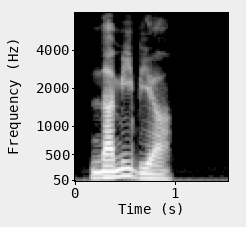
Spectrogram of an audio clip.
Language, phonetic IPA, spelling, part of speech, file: Polish, [nãˈmʲibʲja], Namibia, proper noun, Pl-Namibia.ogg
